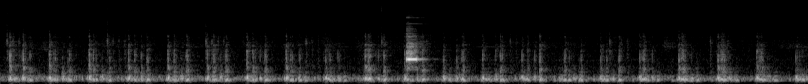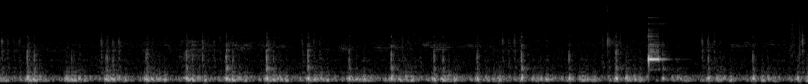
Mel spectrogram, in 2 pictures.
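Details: Non-stress test (CTG) at 38 weeks of pregnancy, ordered twice weekly for a baby measuring large and rapid maternal weight gain: rapid, regular fetal heartbeat on Doppler at roughly 140 per minute, with beeps marking movements the mother felt.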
